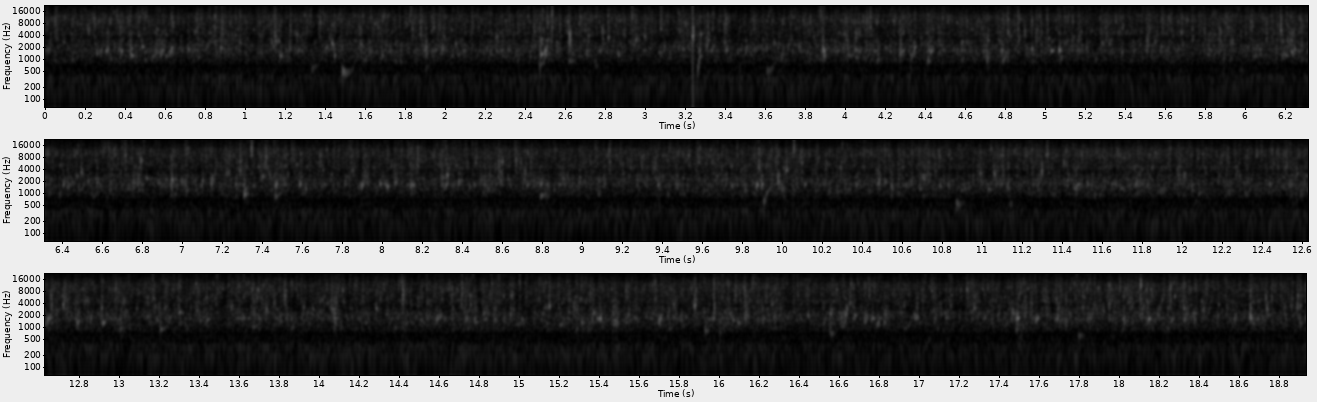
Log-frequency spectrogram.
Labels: What is the liquid that is being heard?
water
